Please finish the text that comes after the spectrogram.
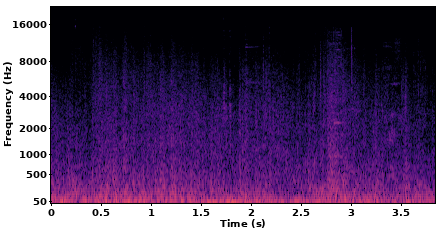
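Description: Massed musket volleys and cannon fire on a battlefield in Master of Command, a continuous dense crackle of distant gunfire with low rumbling booms underneath, steady and fairly muffled throughout.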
